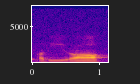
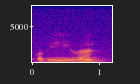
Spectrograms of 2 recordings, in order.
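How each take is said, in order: First: The word ends without any n sound. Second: The word ends with an added n sound.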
